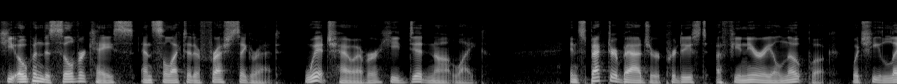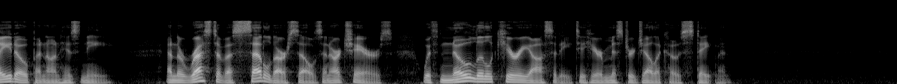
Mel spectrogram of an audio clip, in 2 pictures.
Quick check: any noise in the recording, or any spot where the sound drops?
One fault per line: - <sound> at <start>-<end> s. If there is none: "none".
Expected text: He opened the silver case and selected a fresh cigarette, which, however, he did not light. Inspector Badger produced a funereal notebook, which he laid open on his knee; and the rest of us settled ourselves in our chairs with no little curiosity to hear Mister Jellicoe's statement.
none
